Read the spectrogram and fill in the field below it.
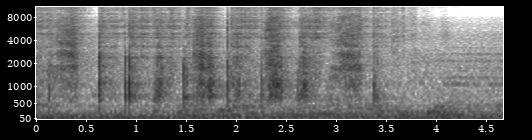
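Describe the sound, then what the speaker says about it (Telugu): Dry fenugreek seeds rattle and scrape in a pan as they are dry-roasted and stirred, a steady, close scratching with quick rhythmic strokes. "ఇప్పుడు ఒక కళాయి పెట్టుకొని ఒక చిన్న స్పూను మెంతులు వేయించుకోవాలి"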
